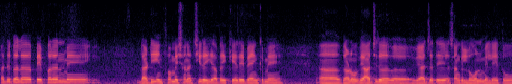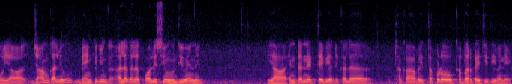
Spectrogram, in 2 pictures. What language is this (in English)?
Sindhi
